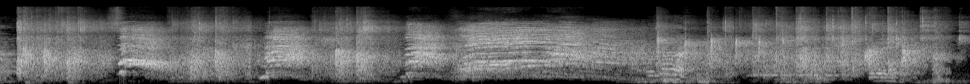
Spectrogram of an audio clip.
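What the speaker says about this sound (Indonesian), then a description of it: "mana tepuk tangannya dulu? Tepuk semangat." A classroom group claps hands in a rhythmic pattern, loud and close, in bursts of quick claps mixed with voices chanting and calling out together.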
